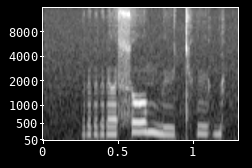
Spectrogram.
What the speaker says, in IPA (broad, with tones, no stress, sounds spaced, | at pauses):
r ə˨ s o˦ m y˨ tʰ y˦ ɡ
